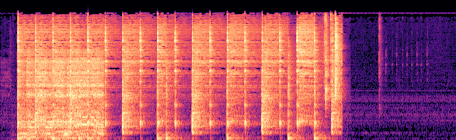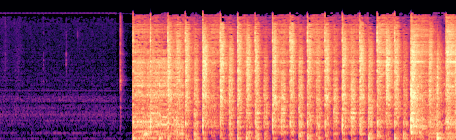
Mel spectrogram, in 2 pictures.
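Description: Drum-heavy recorded music played back, with kick, snare, hi-hat and cymbals. It starts about a third of a second in and breaks off suddenly near the seven-second mark. After about five seconds of near silence it starts again and keeps going.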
